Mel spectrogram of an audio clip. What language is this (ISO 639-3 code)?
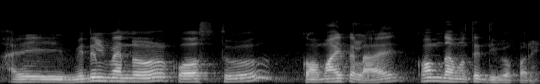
asm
